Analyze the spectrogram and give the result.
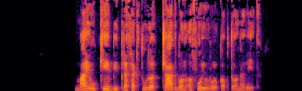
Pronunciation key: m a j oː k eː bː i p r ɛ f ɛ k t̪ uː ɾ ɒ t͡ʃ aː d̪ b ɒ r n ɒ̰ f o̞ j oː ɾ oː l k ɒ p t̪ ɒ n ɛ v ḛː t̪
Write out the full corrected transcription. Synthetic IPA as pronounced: m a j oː k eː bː i p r ɛ f ɛ k t̪ uː ɾ ɒ t͡ʃ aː d̪ b ɒ n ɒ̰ f o̞ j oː ɾ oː l k ɒ p t̪ ɒː n ɛ v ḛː t̪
